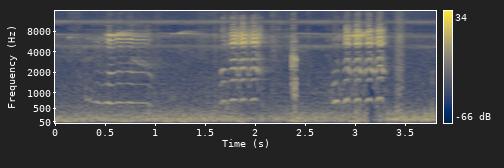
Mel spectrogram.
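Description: Young goats bleat in high, wavering cries, one long and steady, then quick trembling ones.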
